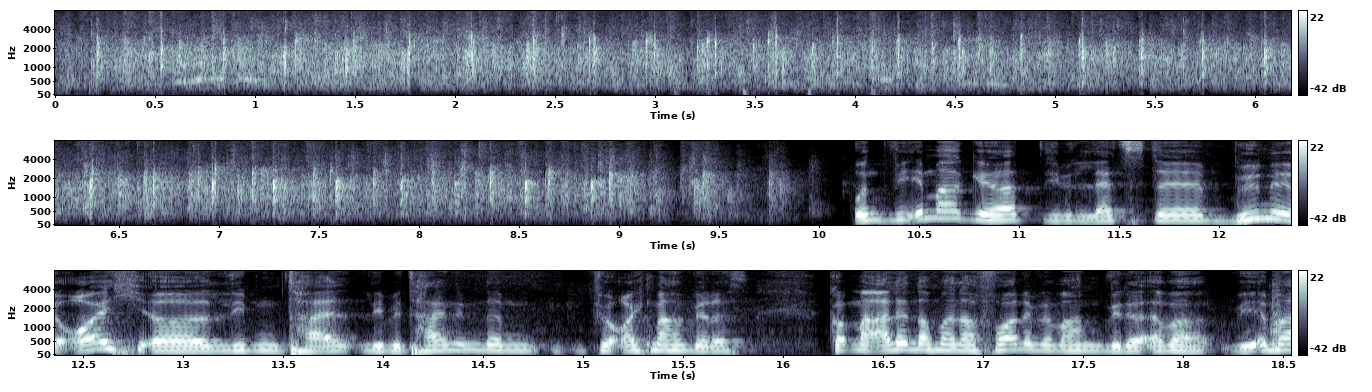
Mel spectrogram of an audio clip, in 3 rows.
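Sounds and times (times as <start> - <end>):
audience applause: 0.0 - 10.1
speech: 10.2 - 18.5.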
